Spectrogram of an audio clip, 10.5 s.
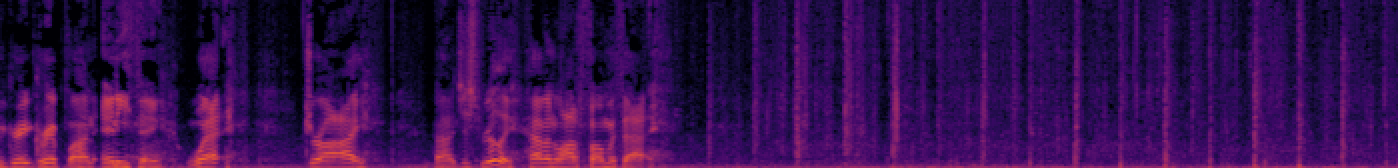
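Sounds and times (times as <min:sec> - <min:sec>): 
speech: 0:00.0 - 0:05.1
running footsteps on a mile-long crushed gravel running track: 0:03.5 - 0:10.4.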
